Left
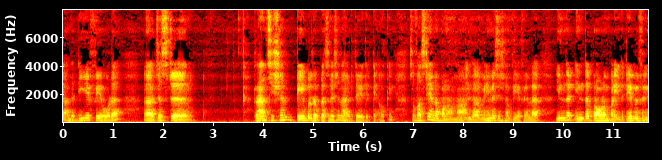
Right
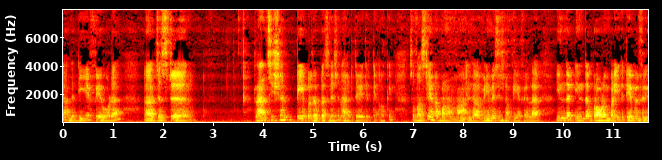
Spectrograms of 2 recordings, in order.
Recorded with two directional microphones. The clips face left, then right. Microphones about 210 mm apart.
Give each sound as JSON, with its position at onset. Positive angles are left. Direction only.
{"t": 0.0, "sound": "speech", "side_deg": 50}
{"t": 3.5, "sound": "speech", "side_deg": 50}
